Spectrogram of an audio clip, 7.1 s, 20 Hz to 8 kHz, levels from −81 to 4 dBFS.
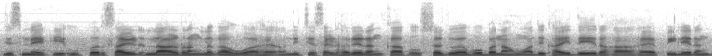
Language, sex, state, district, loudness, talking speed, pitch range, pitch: Hindi, male, Chandigarh, Chandigarh, -17 LUFS, 225 wpm, 110-125 Hz, 125 Hz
